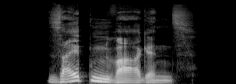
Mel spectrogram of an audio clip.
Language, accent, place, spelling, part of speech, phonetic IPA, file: German, Germany, Berlin, Seitenwagens, noun, [ˈzaɪ̯tn̩ˌvaːɡn̩s], De-Seitenwagens.ogg
- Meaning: genitive singular of Seitenwagen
